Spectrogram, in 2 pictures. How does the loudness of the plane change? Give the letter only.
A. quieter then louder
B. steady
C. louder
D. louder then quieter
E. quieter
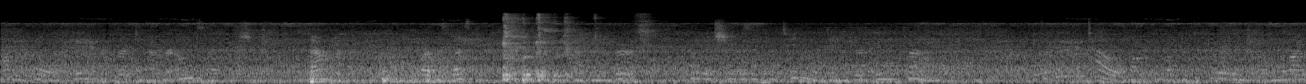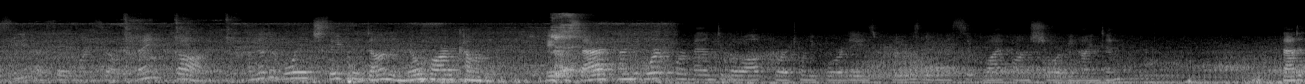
B.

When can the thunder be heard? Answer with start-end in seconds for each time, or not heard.
3.0-4.7, 16.5-18.1.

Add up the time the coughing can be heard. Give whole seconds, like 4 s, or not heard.
3 s.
